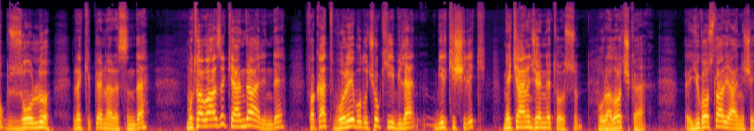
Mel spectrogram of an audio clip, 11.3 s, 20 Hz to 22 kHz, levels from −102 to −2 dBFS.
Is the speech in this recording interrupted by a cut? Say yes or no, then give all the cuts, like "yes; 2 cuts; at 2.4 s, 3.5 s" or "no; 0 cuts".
yes; 2 cuts; at 7.4 s, 9.0 s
